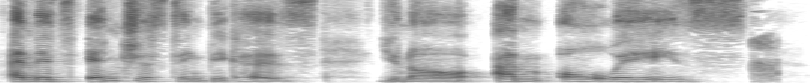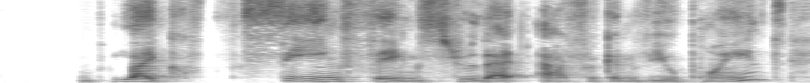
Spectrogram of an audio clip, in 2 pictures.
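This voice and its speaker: Low-voiced woman designer, chatty and relaxed. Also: takes it slowly. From Congo. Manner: relaxed, many "you know" and "like" fillers. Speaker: fashion designer guest. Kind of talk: casual interview chat.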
